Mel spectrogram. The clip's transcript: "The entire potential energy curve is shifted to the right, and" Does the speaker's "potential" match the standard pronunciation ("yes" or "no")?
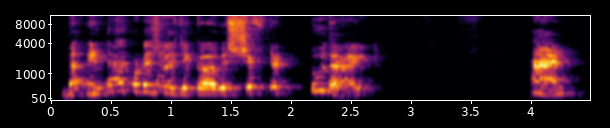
no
